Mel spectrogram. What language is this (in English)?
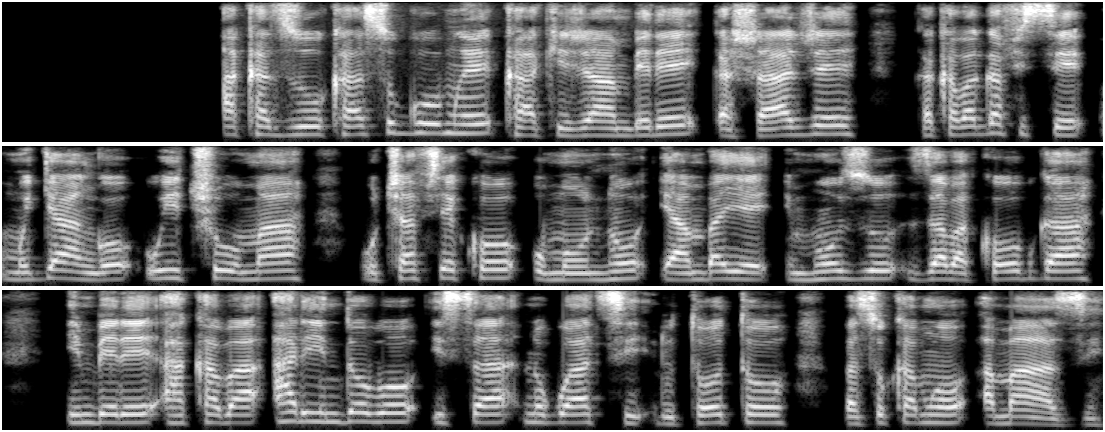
Rundi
